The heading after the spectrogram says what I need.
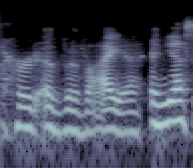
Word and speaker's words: Vivaia: I would be surprised if you've not heard of Vavaya. And yes, it's pronounced Vaya.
